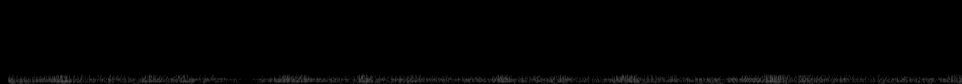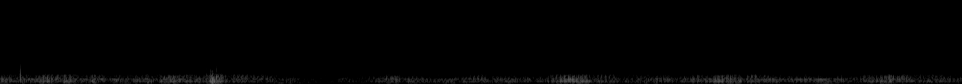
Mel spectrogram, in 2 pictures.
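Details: Cat washing its face, purring steadily throughout: a continuous low, even rumble with a slightly softer dip about two-thirds of the way through, and occasional faint ticks from grooming.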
